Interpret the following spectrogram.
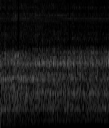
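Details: Old voice-coil hard drive powered up: steady, rough whirring hum with a raspy edge while the disk spins; spindle bearings worn out, owner may try oiling them.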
